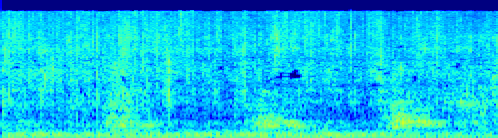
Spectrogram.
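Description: A thick mixture sizzling softly in hot oil in a nonstick pan, a steady frying hiss.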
